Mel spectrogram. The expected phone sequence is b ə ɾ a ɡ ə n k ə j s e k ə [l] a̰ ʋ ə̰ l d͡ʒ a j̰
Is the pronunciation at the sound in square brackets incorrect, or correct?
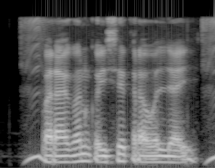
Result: incorrect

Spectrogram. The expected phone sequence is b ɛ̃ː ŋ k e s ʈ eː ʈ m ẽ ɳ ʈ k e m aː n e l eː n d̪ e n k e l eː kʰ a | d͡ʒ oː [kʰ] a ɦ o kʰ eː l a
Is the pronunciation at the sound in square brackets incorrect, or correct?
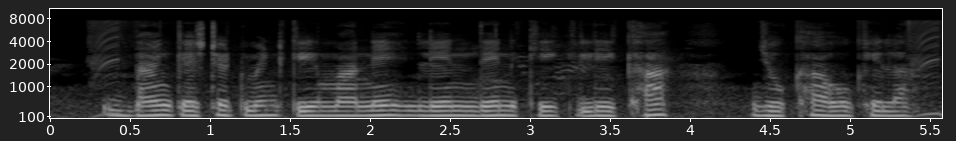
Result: correct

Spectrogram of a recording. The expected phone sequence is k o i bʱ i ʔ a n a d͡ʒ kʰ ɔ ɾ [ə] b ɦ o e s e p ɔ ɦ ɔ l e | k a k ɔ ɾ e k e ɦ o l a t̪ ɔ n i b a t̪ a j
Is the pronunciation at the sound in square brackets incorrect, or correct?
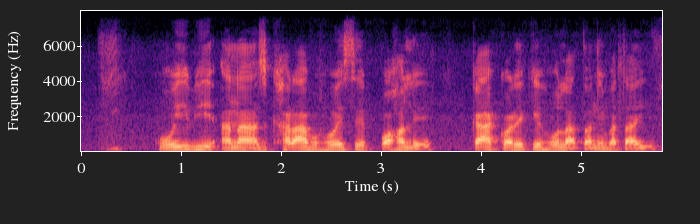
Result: incorrect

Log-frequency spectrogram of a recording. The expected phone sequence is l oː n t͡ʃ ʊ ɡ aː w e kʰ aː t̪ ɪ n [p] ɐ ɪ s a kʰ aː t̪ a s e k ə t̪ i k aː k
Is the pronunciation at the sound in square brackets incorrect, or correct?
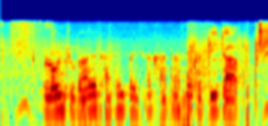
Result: correct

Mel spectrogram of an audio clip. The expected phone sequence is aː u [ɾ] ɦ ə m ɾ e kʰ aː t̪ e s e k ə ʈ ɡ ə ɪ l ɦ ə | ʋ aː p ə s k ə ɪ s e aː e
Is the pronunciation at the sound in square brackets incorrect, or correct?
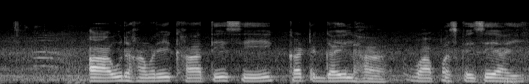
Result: correct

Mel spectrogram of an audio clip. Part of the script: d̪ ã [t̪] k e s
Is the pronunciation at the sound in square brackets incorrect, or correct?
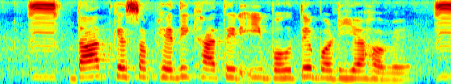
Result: correct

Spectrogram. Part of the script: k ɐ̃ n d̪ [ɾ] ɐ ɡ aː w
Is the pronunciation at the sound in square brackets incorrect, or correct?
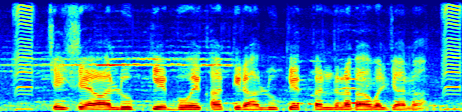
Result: incorrect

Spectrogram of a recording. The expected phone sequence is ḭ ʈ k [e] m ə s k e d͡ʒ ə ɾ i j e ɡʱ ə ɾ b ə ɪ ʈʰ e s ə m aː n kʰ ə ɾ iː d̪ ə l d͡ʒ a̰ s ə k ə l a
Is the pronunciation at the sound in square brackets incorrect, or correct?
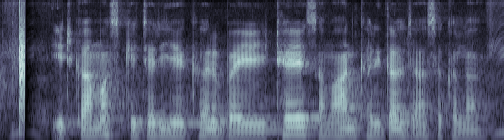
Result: incorrect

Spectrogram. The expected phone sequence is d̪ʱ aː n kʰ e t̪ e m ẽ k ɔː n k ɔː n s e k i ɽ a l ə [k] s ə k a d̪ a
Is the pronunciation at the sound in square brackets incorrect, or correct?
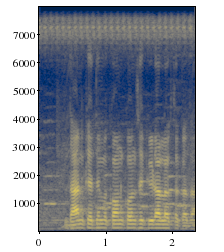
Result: incorrect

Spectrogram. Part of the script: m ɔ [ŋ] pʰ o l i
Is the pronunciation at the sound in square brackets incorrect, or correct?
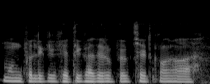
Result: correct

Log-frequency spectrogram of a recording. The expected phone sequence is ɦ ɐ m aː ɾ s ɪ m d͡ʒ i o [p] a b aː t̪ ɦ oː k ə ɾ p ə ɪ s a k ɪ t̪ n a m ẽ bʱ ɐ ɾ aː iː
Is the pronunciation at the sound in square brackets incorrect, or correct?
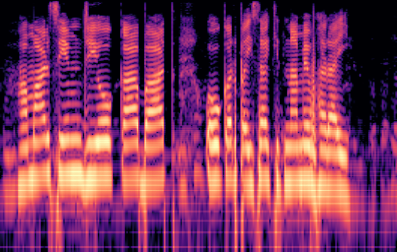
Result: incorrect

